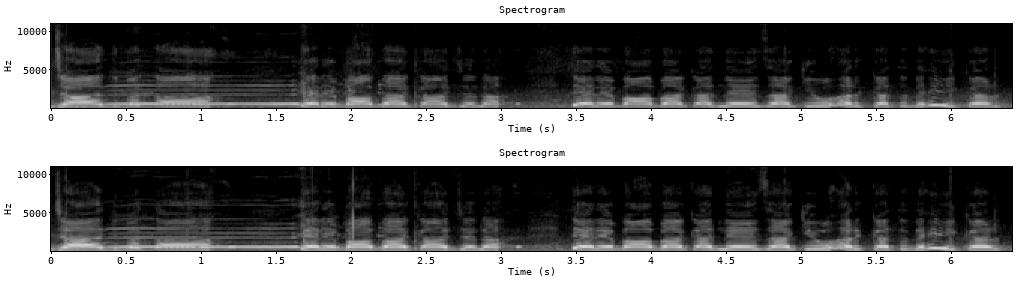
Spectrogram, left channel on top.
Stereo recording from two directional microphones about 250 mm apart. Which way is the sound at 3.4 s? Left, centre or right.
Centre.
